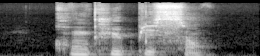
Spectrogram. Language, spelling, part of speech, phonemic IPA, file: French, concupiscent, adjective, /kɔ̃.ky.pi.sɑ̃/, LL-Q150 (fra)-concupiscent.wav
- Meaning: concupiscent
